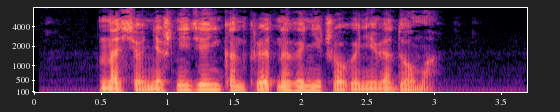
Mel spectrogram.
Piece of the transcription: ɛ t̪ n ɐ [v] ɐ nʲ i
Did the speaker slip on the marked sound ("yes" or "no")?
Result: yes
